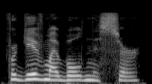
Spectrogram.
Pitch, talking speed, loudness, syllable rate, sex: 200 Hz, 160 wpm, -18 LUFS, 5.2 syllables/s, female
